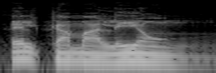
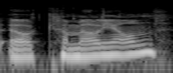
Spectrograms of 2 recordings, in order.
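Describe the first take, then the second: First: "El Camaleon" with open Spanish a's, ka-ma-lee-ON; "El Camaleon" said the Puerto Rican way, slow; Spanish pronunciation. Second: "El Camaleon" with flat American vowels, kuh-MAL-ee-on; gringo-style "El Camaleon", English r and a sounds; american accent spanish. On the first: Shown as a demonstration. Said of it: "El, yeah". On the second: Real, not acted. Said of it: "I'm saying it like a gringo".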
